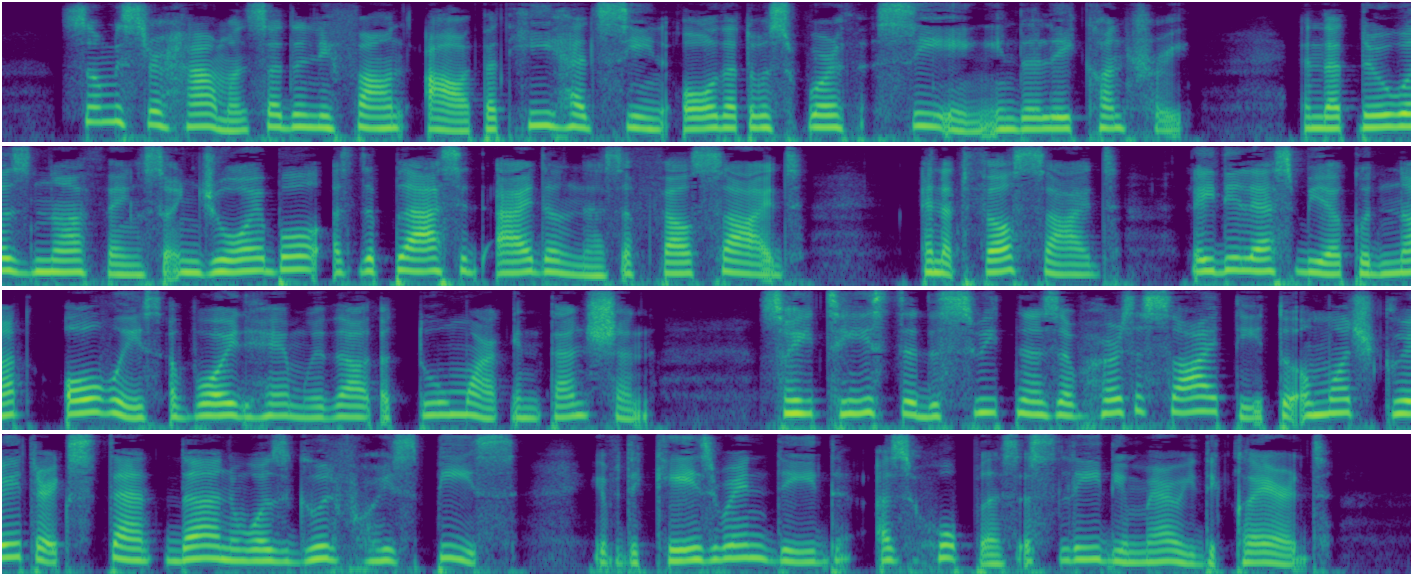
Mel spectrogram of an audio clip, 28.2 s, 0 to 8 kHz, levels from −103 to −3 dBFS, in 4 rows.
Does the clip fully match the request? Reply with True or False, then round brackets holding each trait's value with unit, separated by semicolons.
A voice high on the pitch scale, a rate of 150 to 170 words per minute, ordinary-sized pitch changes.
True (210 Hz; 165 wpm; 3.3 semitones)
